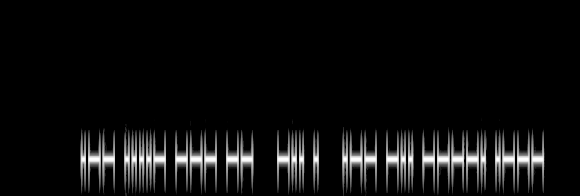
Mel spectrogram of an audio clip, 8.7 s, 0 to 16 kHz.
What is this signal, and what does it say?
Morse code, heard as a keyed tone, about 23 wpm, 700 Hz. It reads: W4OM DE WD9J
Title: USA Callsign DE Callsign - 4 Characters - 22wpm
